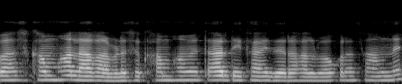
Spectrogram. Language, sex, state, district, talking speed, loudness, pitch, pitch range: Bhojpuri, female, Uttar Pradesh, Gorakhpur, 210 wpm, -19 LUFS, 190 Hz, 185-200 Hz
